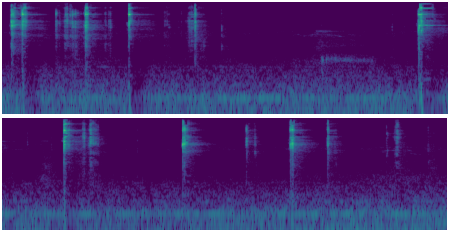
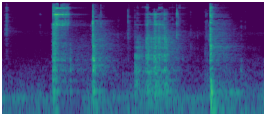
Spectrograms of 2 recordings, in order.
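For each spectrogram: First: Bright, clipped coin clinks tumble out, and among them is a hollow-sounding trick half dollar. Second: Several bright, high clinks as half dollars drop onto each other, each ringing briefly with a thin top note.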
